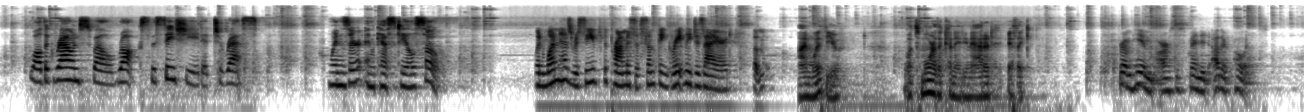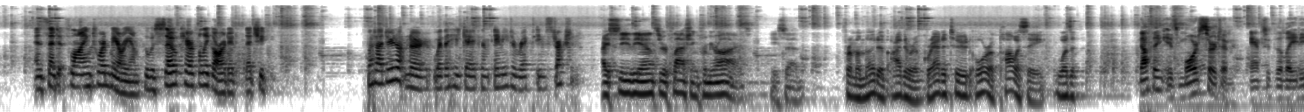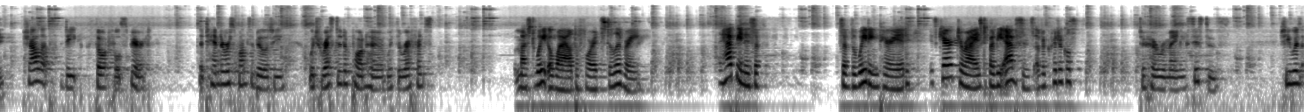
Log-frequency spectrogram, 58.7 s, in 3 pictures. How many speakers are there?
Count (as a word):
ten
